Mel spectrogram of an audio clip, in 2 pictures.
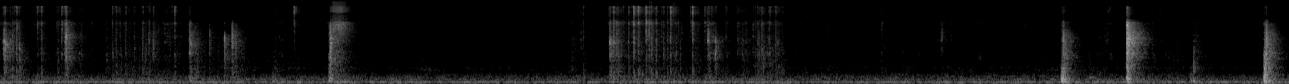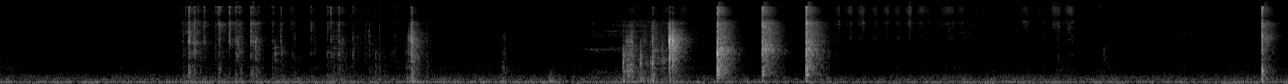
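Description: Angel demon cards, light and dark energy cards, shuffled and tapped nearby in repeated sharp riffles and snaps, spaced irregularly and clustered toward the end, over a low hum.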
